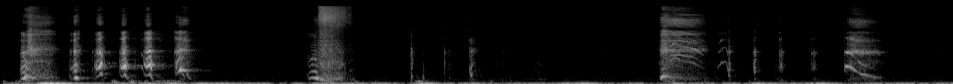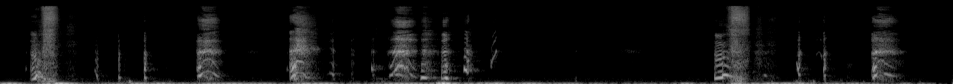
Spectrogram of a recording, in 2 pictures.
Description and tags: Female Genuine Laughter
Me giggling as I normally would. If you want, you can place a link into the comments of the work using the sound. Thank you.
girl, voice, woman, funny, laugh, mirth, giggling, laughter, giggles, female, real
